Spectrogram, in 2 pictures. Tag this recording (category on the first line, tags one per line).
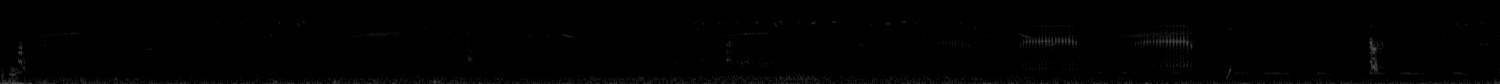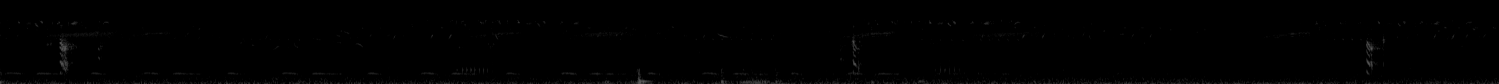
Sound effects > Animals
BIRDSONG
FROGS
LAKE
NATURE
WILDLIFE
